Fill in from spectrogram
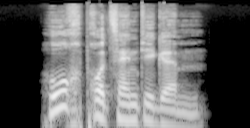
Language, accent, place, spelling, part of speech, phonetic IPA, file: German, Germany, Berlin, hochprozentigem, adjective, [ˈhoːxpʁoˌt͡sɛntɪɡəm], De-hochprozentigem.ogg
- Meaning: strong dative masculine/neuter singular of hochprozentig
